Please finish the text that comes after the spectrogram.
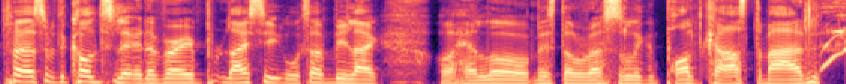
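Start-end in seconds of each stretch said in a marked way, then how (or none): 2.9-5.5 put-on Saudi-accented speech. Joking with a co-host about a consulate official greeting them, put-on Saudi accent. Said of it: "that accent?".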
